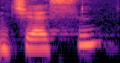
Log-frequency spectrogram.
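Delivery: tentative, questioning try at a name; unsure. Real, not acted. Questioner trying the online speaker's name, unsure. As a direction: say the name hesitantly, rising at the end. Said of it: "I'm not sure how to pronounce".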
